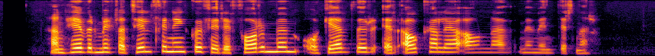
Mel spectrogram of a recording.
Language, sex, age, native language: Icelandic, female, 50-59, Icelandic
